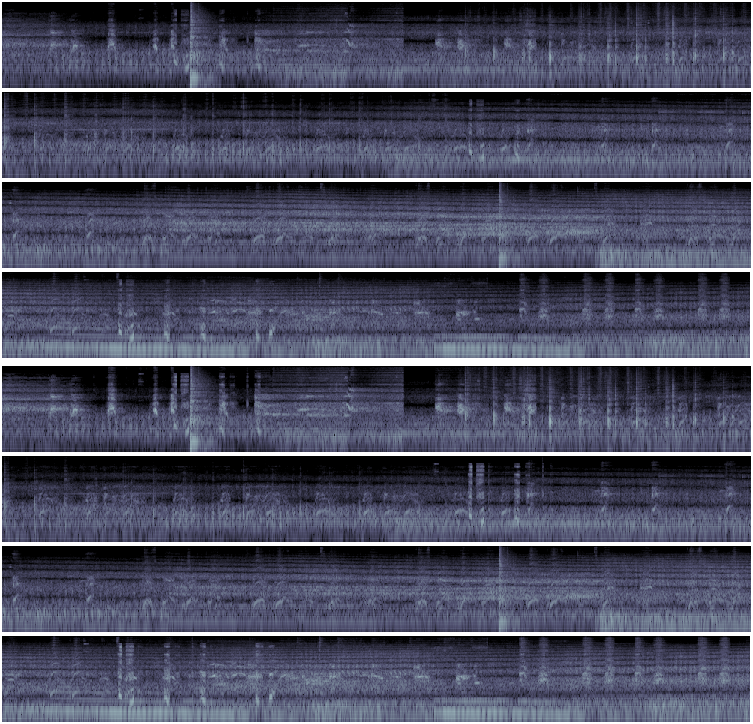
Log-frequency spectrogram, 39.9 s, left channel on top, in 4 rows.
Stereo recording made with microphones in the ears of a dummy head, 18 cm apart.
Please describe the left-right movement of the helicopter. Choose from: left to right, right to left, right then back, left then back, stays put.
left to right.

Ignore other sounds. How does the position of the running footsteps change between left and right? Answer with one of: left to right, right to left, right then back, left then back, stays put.
right to left.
